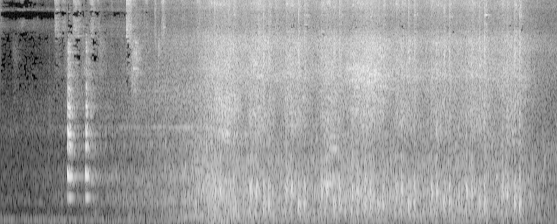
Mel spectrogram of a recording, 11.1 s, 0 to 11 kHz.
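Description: PKP Intercity ED160 (Stadler FLIRT) electric multiple unit sounding two short horn toots about a second in, then running through close by with a loud rumble and rapid wheel clatter over the rails, which dies away near the end.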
